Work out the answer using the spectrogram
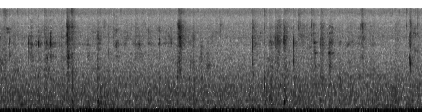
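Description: Close-miked eating sounds: chewing and small wet mouth clicks and smacks, a few every second, as stir-fried tofu and peppers are eaten, over a steady low hum.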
